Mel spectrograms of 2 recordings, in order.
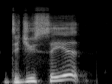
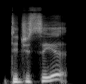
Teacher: The did you almost always links together into a single breathy unit. Try to pull those two words into one continuous motion. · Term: Natural linkage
